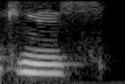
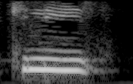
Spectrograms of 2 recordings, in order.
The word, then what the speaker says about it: Kniss: C'est Madame Kniss. – Pouvez-vous me dire K-N-I-S. – comment s'écrit votre nom, alors, madame? – K-N-I-S Kniss.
